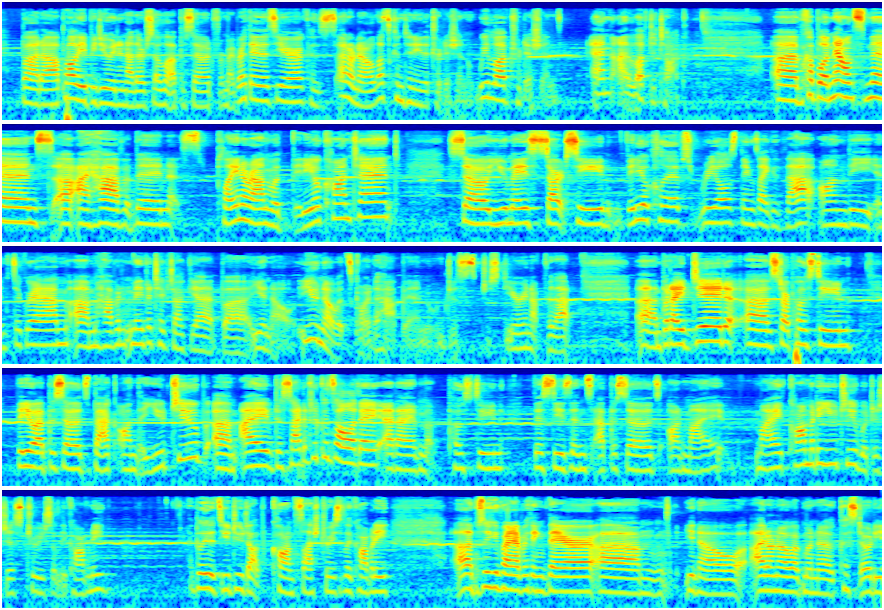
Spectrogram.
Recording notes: Live from the 2022 NCCF in Greensboro, NC. Interviews comics from the fest.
